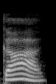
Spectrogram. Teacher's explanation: you can feel the back of your tongue blocking your throat, right? The shape of the letter actually looks like the side profile of your tongue in that position.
